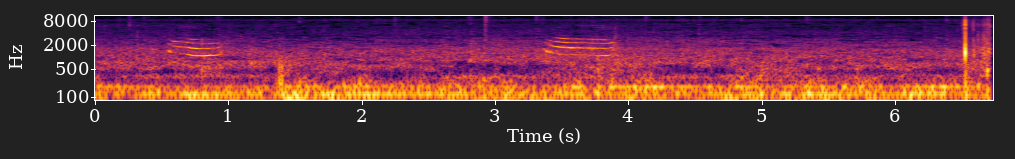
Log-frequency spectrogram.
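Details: Cat outdoors at 3 in the morning, a second cat nearby: two short descending meows with clear harmonics, one near the start and another about two seconds later, over a steady low hum.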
